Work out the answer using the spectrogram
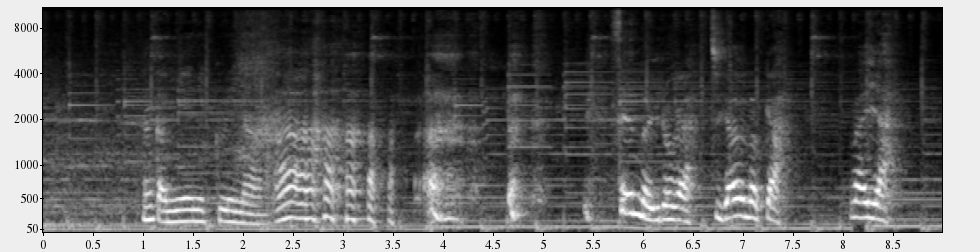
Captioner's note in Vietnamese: cười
